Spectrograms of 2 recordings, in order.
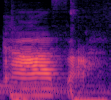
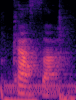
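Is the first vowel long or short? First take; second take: long; short. First: The first a vowel is drawn out long. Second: The first a vowel is short. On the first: The speaker calls it wrong. "Deutsche würden sagen Casa. Das ist aber falsch" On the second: The speaker calls it right. "Die richtige Aussprache ist Casa. Das heißt, das A ist kurz"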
